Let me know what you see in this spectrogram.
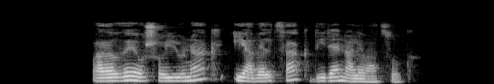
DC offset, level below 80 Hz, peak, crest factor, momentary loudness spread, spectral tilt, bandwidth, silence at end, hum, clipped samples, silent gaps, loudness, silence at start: under 0.1%; -62 dBFS; 0 dBFS; 16 dB; 10 LU; -5.5 dB/octave; 7.8 kHz; 0.9 s; none; under 0.1%; none; -16 LUFS; 0.95 s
